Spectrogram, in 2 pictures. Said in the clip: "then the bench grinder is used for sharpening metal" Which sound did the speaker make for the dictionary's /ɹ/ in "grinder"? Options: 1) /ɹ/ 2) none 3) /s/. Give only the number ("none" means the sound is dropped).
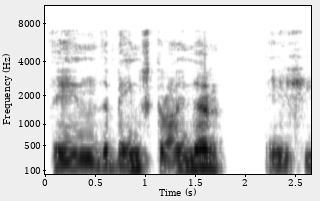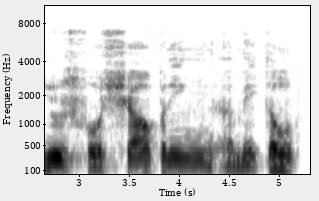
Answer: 1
